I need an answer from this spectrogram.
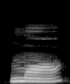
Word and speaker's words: মৃ: হলো একটি স্বরচিহ্ন যার রূপ হলো এইরকম লাঙ্গলের মত দেখতে আর এর জন্ম হলো ঋ আশা করি বুঝতে পেরেছেন এবারে চলুন আমরা কিছু ব্যঞ্জন বর্ণ লিখে নিই যেকোনো যেমন আমি লিখছি ক ম দ প গ ত ব ন এবং দন্তস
